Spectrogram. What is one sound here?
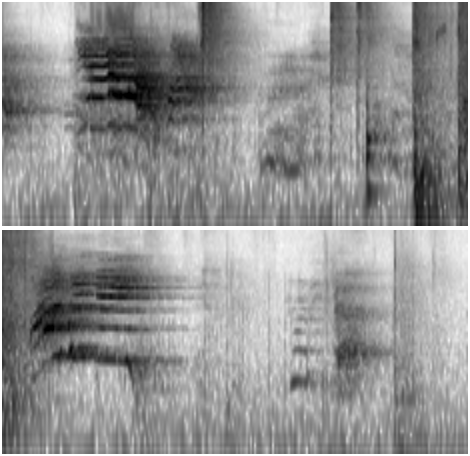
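A young woman shouts with effort.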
